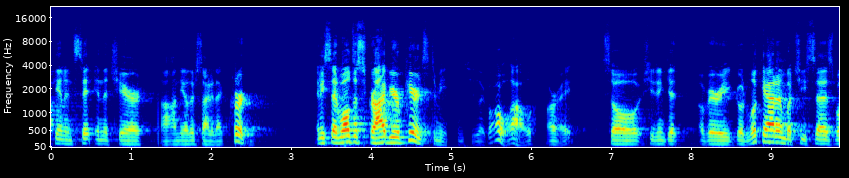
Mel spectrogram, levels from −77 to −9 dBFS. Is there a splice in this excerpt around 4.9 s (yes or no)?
yes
